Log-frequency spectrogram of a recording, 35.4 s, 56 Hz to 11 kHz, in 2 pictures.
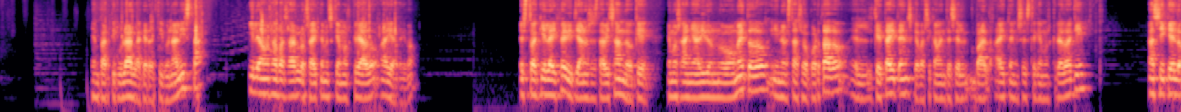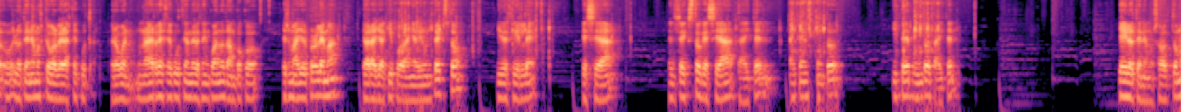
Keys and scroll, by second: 3.0 Return, 17.6 ctrl+r, 32.4 Return.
